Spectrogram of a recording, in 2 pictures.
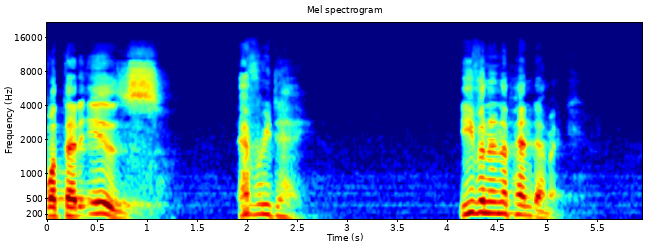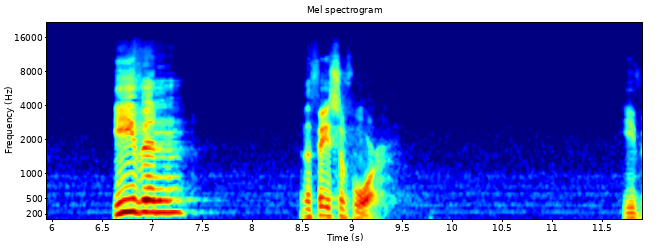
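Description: A man speaks calmly into a microphone, heard through loudspeakers in a large room, with pauses between phrases.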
